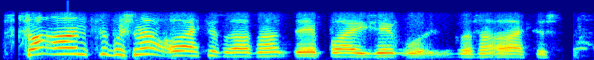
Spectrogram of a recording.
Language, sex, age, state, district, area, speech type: Kashmiri, male, 18-30, Jammu and Kashmir, Budgam, rural, conversation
